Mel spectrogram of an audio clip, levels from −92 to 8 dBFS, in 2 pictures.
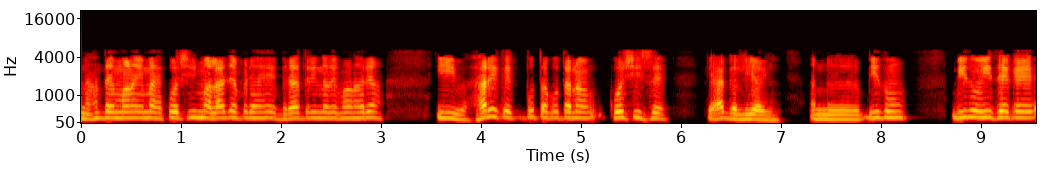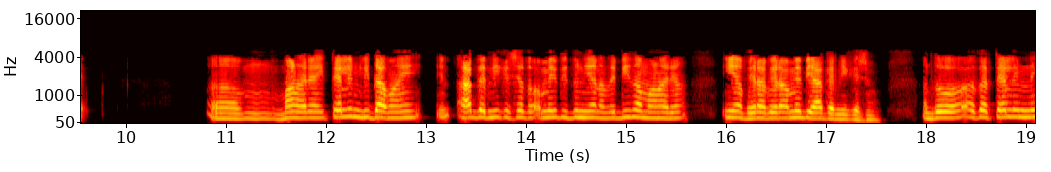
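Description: A speech recording with heavy AAC compression damage throughout. Nothing is present above about 5.1 kHz, so the sound is dull and lacks sibilant detail, and the remaining band is smeared with a warbling, fizzy texture on sustained sounds and sibilants. The cause is likely low-bitrate AAC-LC encoding, which fits roughly 16 kbps. At that rate the encoder drops the top of the spectrum and quantises what remains too coarsely.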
